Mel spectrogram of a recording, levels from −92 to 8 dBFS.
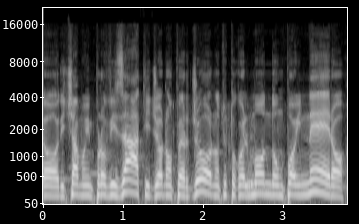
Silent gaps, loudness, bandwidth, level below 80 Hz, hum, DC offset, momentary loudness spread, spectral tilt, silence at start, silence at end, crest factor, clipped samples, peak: none; -13 LUFS; 11.5 kHz; -42 dBFS; none; under 0.1%; 4 LU; -6 dB/octave; 0 s; 0 s; 12 dB; under 0.1%; 0 dBFS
